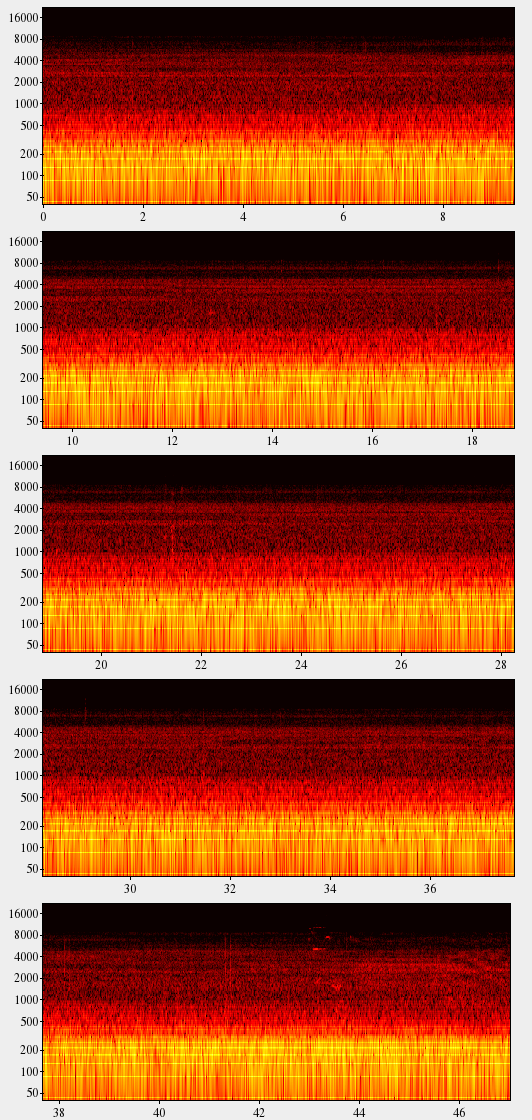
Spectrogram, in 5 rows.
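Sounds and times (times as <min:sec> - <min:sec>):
jet engine roar in cabin: 0:00.0 - 0:47.0
engine hum: 0:34.6 - 0:47.0.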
